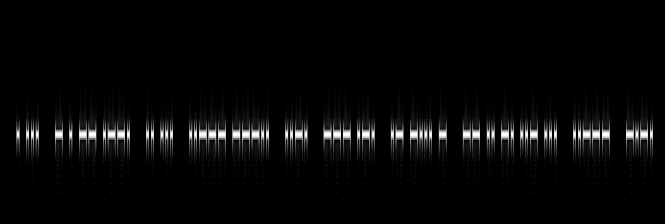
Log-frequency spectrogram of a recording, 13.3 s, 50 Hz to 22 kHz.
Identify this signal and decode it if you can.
Morse code, heard as a keyed tone, about 25 wpm, 570 Hz. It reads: ES TEMP IS 28 F OR ABT MINUS 2 C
